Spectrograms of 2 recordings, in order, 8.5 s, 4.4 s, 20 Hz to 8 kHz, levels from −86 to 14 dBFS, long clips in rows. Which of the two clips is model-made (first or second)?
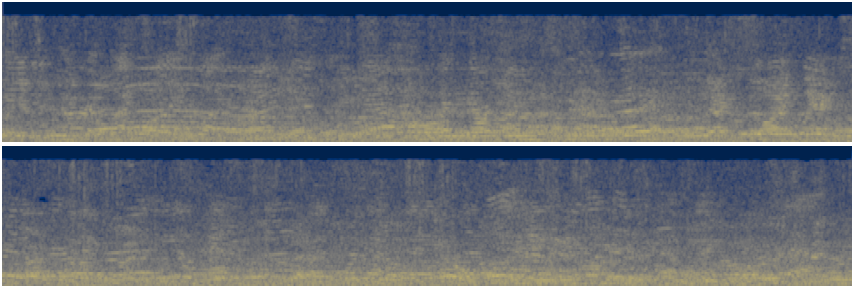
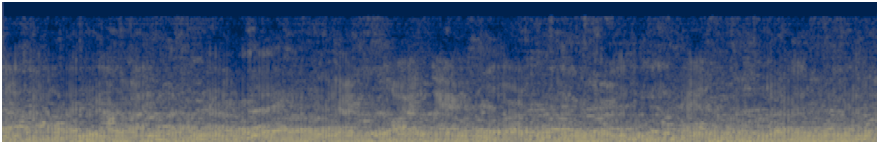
second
